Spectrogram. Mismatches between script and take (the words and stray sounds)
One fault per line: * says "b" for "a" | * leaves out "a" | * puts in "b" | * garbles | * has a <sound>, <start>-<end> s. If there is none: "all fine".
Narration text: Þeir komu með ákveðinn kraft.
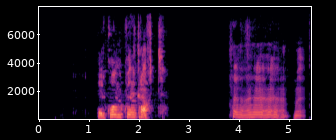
* leaves out "með"
* has a laugh, 3.8-5.3 s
